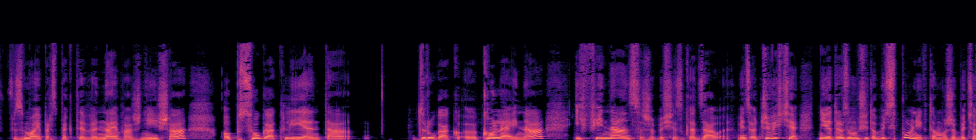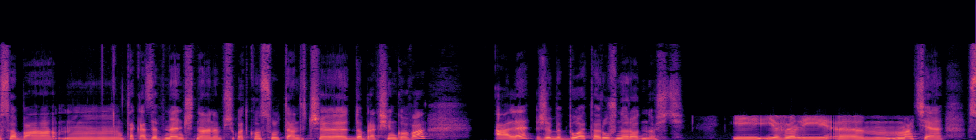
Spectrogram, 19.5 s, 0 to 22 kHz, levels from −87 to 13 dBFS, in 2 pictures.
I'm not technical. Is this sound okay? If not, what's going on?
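No. From 16.6 to 18.9 s, just after "żeby była ta różnorodność", the voice suddenly turns dull and boxy, as if heard through a phone. The sound gets narrower, so the crisp top end disappears. Loudness stays the same, there's no gap at the changeover, and a very faint new background noise comes in. This is most likely an input switched to a poorer device: the recording moved to a lower-quality microphone or headset partway through.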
